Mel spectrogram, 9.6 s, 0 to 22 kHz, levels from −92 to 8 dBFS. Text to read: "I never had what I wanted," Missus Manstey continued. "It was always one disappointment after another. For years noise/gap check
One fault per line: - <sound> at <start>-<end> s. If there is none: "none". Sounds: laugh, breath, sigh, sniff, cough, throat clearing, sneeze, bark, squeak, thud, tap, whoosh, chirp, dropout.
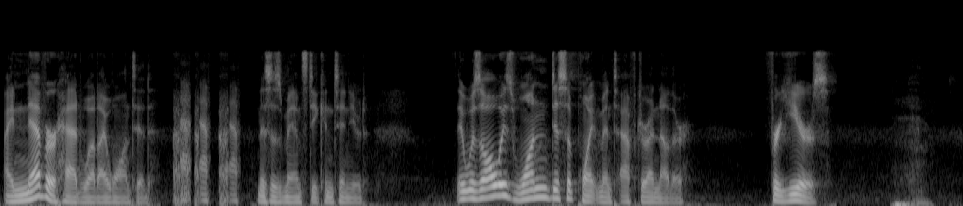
- laugh at 1.7-2.4 s
- breath at 8.9-9.4 s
